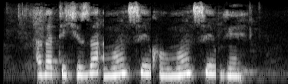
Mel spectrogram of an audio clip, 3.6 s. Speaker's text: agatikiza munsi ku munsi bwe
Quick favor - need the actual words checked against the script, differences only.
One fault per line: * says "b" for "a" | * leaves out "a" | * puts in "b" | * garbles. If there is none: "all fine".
all fine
